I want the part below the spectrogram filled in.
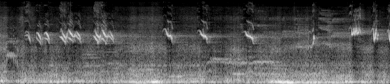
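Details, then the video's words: Long-tailed shrike song, recorded in a densely populated residential area and used to lure silent shrikes into singing. Sharp, high chirps come in quick clustered bursts, then single downslurred notes about every half second, over heavy low background rumble. "CENDET GACOR FULL TEMBAKAN TAJAM COCOK BUAT PANCINGAN CENDET MACET BUNYI"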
